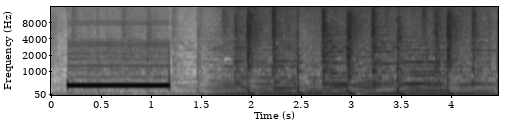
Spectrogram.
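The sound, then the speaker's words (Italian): A single steady telephone ringing tone on an Italian line, a pure buzzing note lasting about one second, is followed by music with bright rhythmic notes. “Suona libero.”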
